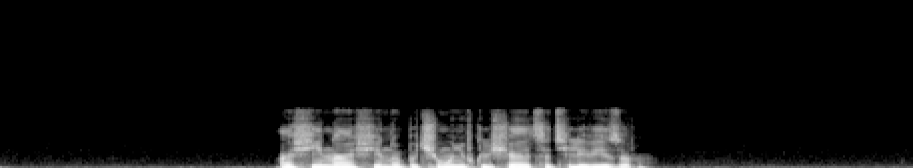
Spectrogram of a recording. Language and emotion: Russian, neutral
